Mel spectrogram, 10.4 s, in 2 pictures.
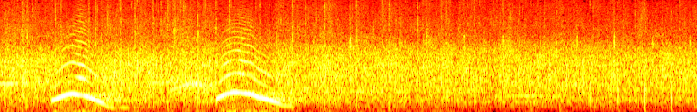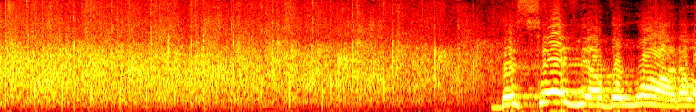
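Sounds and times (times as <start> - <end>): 
audience clapping: 0.0 - 9.6
speech: 0.4 - 1.0, 9.0 - 10.4.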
